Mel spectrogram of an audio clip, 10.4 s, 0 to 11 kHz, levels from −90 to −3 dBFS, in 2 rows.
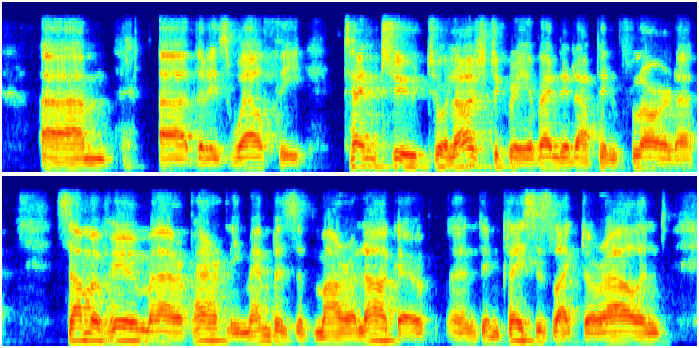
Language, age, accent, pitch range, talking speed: English, 60-79, British, 100-125 Hz, 175 wpm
